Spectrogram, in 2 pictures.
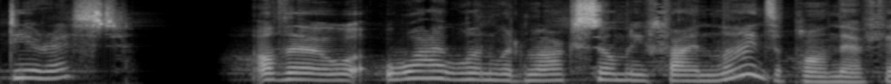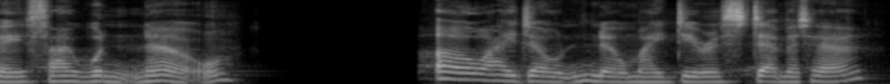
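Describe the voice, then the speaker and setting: Actress as a vain, flirtatious game goddess of love, purring and coy, with a lively sing-song lilt. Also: female voice, on the low side, natural voice. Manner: coy, teasing, sultry, with sweet-voiced threats. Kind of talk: video game voice lines.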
